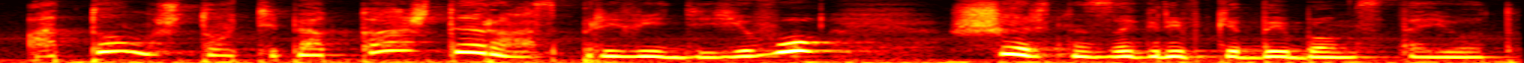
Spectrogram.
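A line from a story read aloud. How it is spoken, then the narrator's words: Whispered reply. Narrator (Russian): шепотом ответил клубок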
